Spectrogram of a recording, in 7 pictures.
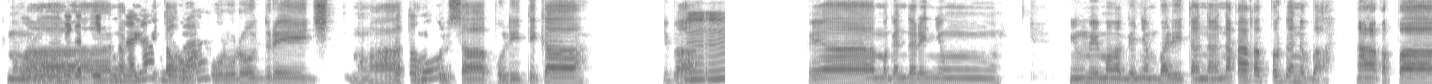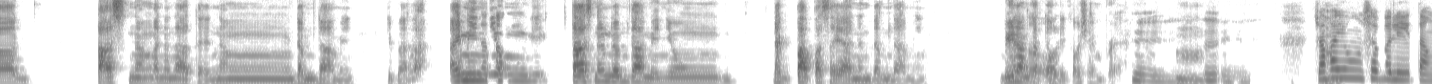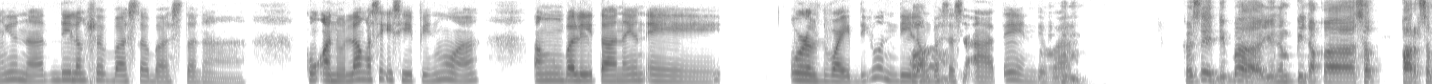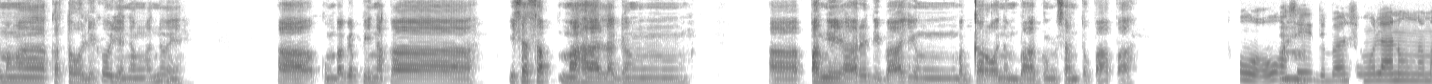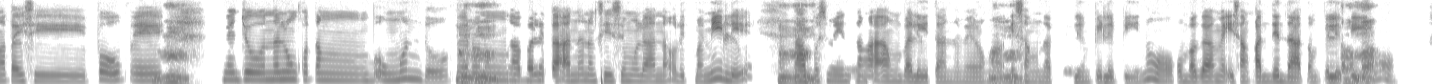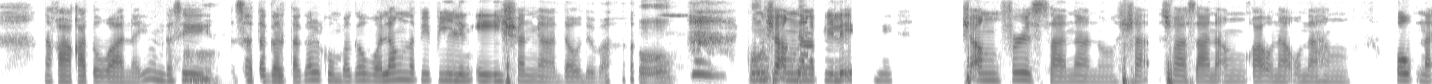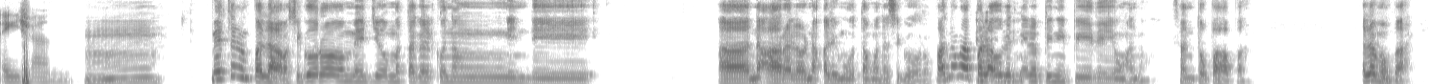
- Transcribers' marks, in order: mechanical hum; static; distorted speech; chuckle; other background noise
- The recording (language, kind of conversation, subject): Filipino, unstructured, Anong balita ang nagpasaya sa iyo nitong mga nakaraang araw?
